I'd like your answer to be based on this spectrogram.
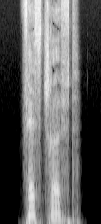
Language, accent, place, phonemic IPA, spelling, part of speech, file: German, Germany, Berlin, /ˈfɛstˌʃʁɪft/, Festschrift, noun, De-Festschrift.ogg
- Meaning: festschrift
